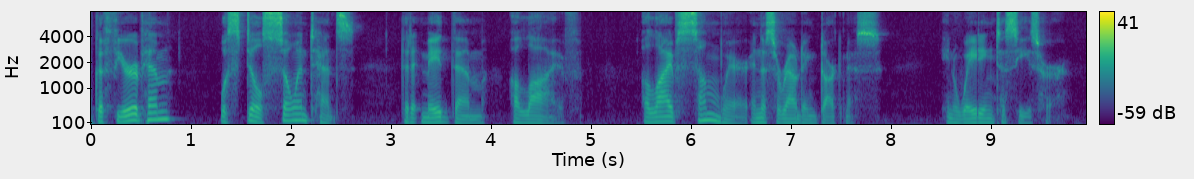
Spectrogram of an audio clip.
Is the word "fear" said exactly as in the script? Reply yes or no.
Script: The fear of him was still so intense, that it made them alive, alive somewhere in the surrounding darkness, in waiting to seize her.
yes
